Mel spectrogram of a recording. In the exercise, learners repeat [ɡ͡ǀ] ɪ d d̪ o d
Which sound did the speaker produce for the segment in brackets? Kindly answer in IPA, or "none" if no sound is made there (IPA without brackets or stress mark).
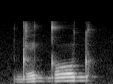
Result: d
